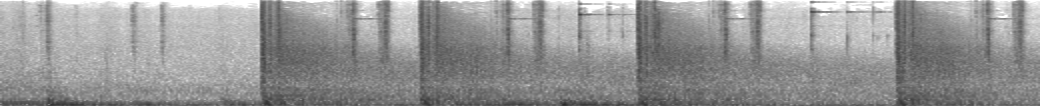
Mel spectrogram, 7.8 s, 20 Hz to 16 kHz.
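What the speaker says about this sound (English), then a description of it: "We keep shooting its ass until it dies." Gunfire in Fallout 76 as a rat is shot, several sharp loud shots at irregular intervals with quieter clicks and game ambience between them.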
